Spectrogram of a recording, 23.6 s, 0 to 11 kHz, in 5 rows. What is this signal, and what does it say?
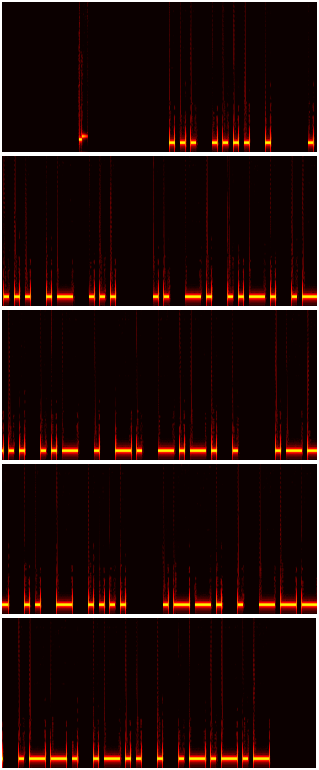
Morse code, heard as a keyed tone, about 14 wpm, 700 Hz. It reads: SHE HAS INFLUENCE WITH PEOPLE.
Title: Sentences from Top 1100 Words 15wpm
